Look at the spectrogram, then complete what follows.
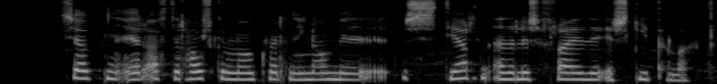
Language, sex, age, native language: Icelandic, female, 16, Icelandic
